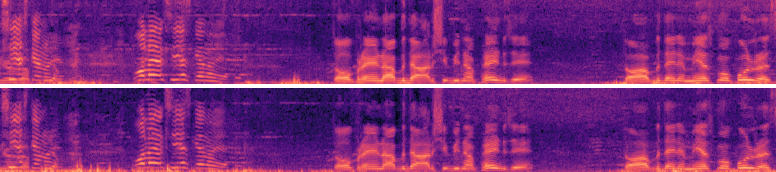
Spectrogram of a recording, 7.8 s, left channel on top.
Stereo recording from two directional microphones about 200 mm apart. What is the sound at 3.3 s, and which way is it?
Speech, 40° left (ahead or behind).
